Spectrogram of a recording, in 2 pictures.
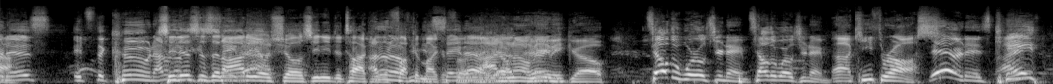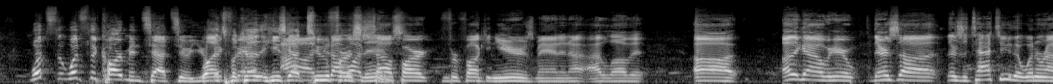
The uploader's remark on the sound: tailgate the Tennessee-Florida game with the Volunteer faithful outside Calhouns by The Vol Navy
